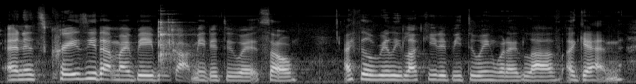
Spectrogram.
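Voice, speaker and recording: A woman from California in her thirties chatting casually to her vlog viewers in an expressive, gushing way. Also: mid-range voice, moderate pace, background noise. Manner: expressive, pleading and gushing, quotes others in dialogue. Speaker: vlogger.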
